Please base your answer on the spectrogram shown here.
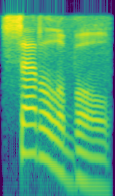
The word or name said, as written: settleable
